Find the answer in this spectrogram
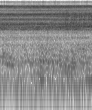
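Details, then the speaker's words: Child receiving nebulizer treatment in hospital for a cough lasting a week, with a cold: steady loud hiss of the running nebulizer delivering mist, with faint voices underneath. "Aku lagi diuap. Oh, batuk. Udah seminggu. Batuk. Aku dibilang batuk. Oh, gitu uap nih."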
